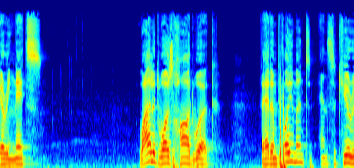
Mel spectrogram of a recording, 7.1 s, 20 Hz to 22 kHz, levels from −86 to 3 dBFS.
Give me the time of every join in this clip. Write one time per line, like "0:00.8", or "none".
none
